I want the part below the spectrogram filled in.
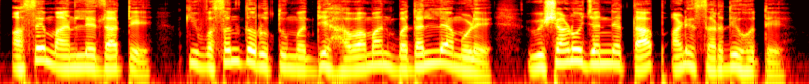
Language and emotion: Marathi, neutral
